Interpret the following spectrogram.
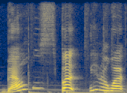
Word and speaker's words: Beals: I think it's actually pronounced Bells, but you know what?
